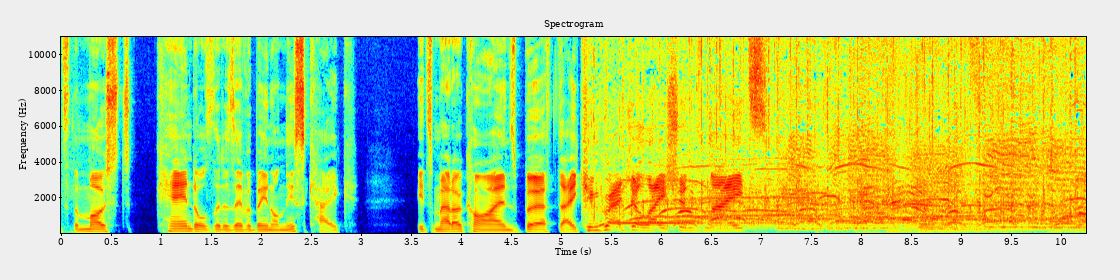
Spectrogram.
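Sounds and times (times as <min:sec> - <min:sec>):
speech: 0:00.0 - 0:03.0, 0:03.6 - 0:07.6
studio audience cheering and clapping: 0:05.2 - 0:10.2
people whooping: 0:05.3 - 0:10.2.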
